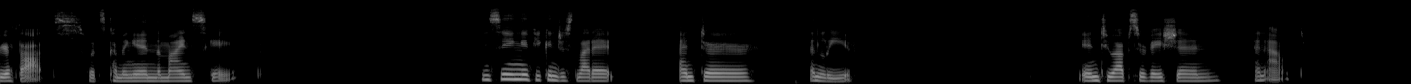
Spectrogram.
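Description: A young woman speaks calmly and slowly, close to a microphone.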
